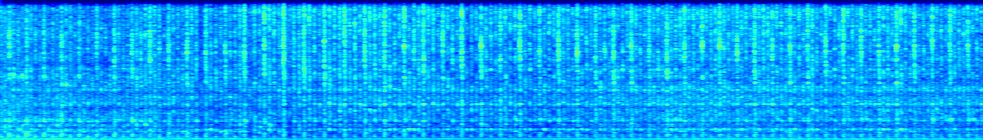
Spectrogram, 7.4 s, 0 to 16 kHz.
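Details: 1961 Oliver 550 tractor with Marvel Schebler carb, in neutral with choke and a little throttle: fires and runs rough and uneven at low speed, knocking unsteadily. It can't keep running on stale tank fuel and stays running only on ether.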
